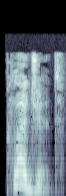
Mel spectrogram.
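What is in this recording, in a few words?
"pledget", British English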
